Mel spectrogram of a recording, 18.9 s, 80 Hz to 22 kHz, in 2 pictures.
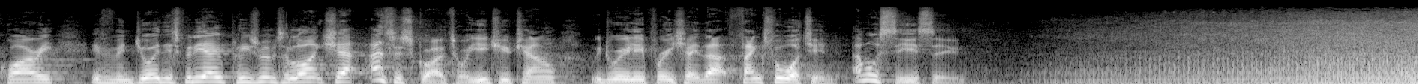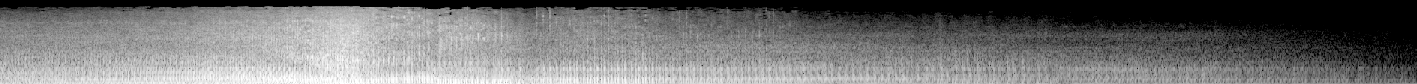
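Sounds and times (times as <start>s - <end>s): engine-like pass-by whoosh: 6.9s - 16.5s.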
